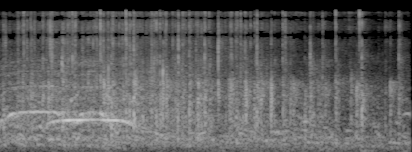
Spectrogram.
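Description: An audience applauds with moderately loud clapping and some cheering. It is strongest at the start and then thins out, with voices heard through it.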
